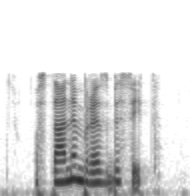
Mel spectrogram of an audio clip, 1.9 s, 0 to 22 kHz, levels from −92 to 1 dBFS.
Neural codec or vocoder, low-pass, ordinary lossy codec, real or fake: none; 5.4 kHz; none; real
